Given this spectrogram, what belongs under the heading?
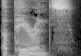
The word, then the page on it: appearance: British English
